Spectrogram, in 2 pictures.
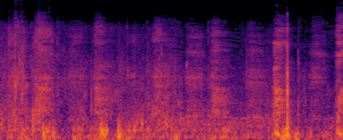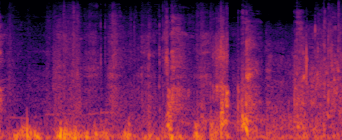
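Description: Irregular splashing and sloshing of muddy river water as a sheep stuck in the mud struggles while being held and pulled, with several heavy low thumps and knocks, the strongest about halfway through.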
